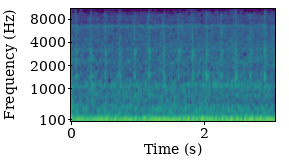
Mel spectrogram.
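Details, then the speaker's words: GMC truck with high mileage, warm engine: light crisp ticking about twice a second over steady idle, owner is almost positive it comes from the driver-side top end; suspected lifter tick, a common issue on these trucks, before teardown. "cuz I definitely don't hear it over here it's it's 100% on this driver side but if any of you guys ever heard ler tick this is this is common especially on these trucks with this many miles"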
